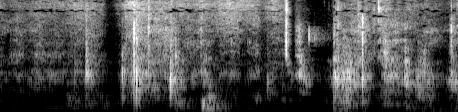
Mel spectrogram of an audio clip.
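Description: Paper notes rustle and crinkle in a series of irregular, crackly bursts, fairly quiet, with no voices.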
